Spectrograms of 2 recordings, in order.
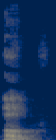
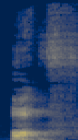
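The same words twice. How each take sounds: First: The word is said lightly, in a reduced form. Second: The word is said with emphasis, in full form. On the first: "Normally it's of" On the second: "If you want to emphasize"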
